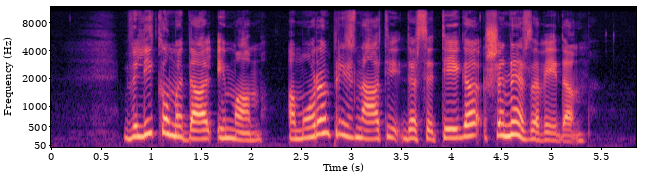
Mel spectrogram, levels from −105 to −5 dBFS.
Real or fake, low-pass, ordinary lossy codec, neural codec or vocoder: real; 10.8 kHz; none; none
